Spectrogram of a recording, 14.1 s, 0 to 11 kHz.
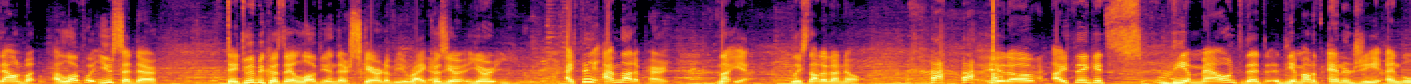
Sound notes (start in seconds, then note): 9.0 laughs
